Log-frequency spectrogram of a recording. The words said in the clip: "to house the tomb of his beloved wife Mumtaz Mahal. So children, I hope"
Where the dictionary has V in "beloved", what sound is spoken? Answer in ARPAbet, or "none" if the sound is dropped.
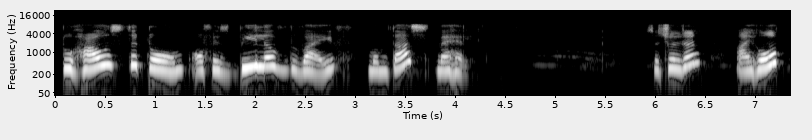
V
